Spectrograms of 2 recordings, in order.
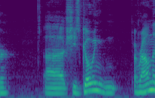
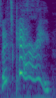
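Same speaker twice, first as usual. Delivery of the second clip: very high-pitched imitation yell; mock yell; slower than usual. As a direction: squeal it like a retold outburst. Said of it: "which Carrie yells".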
